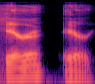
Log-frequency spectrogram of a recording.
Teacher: you smoothly slide from one pure Spanish vowel sound to another within the syllable, but you don't create a totally new sound, and the original vowel qualities don't change much, unlike English I, where the sound really morphs. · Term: Diphthongs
